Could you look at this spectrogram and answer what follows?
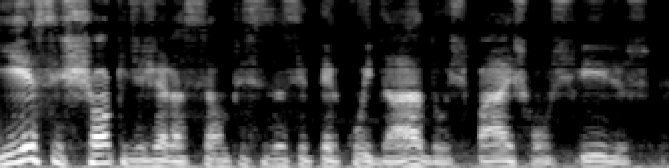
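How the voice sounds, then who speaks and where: A man talks at a fairly slow pace with vocal fry. His intonation is lively. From Bahia, Brazil. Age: 70s. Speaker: vlogger. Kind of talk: monologue to camera.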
